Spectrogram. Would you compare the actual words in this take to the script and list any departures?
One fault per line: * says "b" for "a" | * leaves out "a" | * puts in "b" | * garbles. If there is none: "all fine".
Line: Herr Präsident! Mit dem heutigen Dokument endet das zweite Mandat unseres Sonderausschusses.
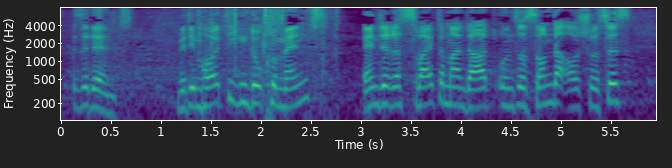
all fine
